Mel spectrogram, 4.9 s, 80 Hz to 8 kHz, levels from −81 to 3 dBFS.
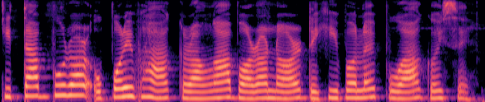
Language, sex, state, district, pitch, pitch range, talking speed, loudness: Assamese, female, Assam, Kamrup Metropolitan, 210 Hz, 200-240 Hz, 85 wpm, -14 LUFS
